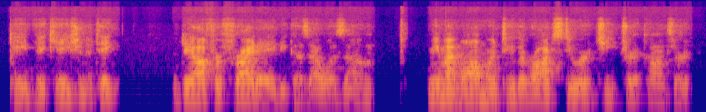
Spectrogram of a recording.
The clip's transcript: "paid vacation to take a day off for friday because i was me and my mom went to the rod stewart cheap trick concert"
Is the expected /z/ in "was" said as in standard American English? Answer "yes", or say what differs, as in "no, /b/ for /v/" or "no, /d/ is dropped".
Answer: yes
